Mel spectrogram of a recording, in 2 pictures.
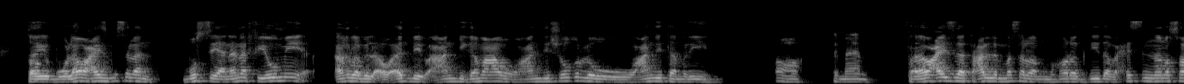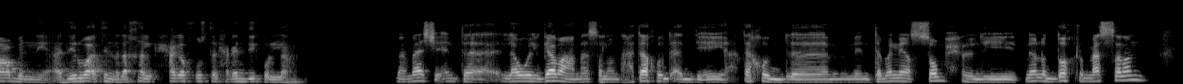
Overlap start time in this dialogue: none

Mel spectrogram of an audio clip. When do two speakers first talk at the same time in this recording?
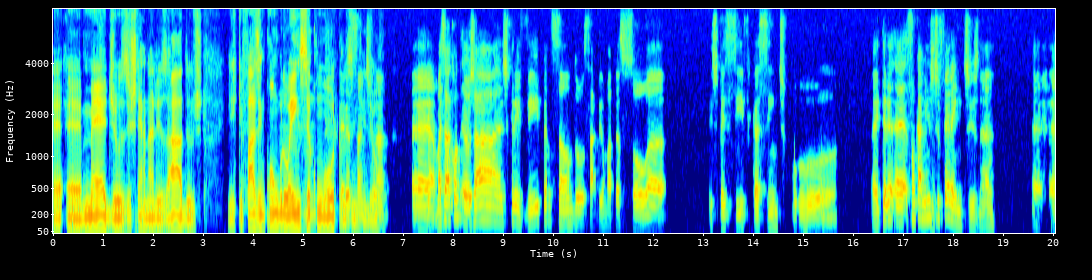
4.5 s

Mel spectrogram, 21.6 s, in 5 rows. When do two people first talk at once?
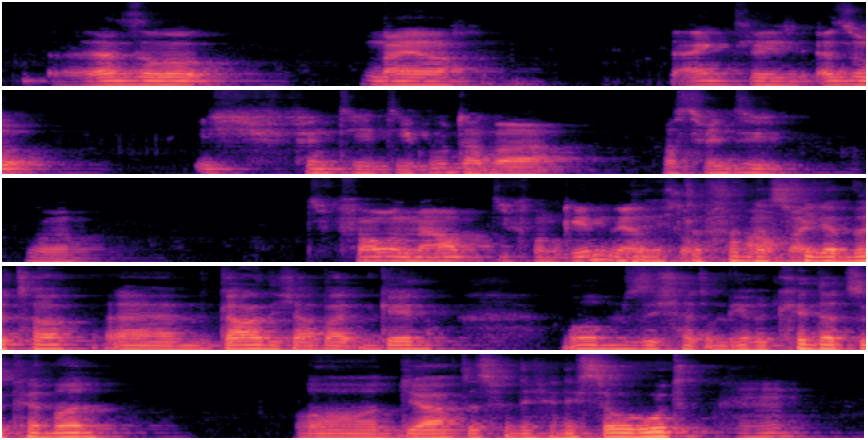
11.7 s

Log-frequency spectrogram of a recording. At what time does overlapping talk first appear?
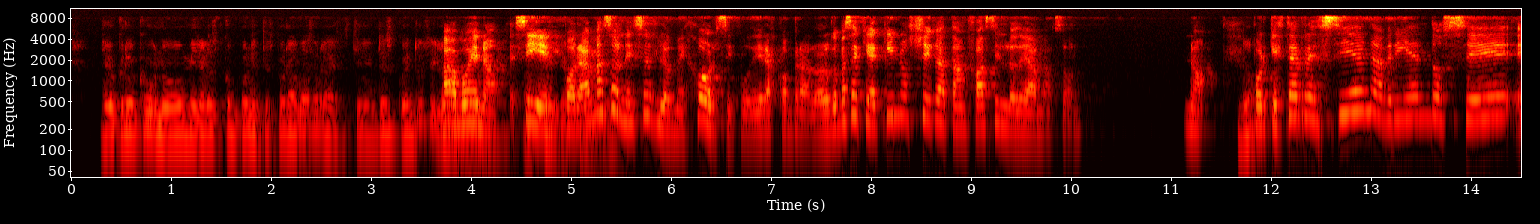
3.7 s

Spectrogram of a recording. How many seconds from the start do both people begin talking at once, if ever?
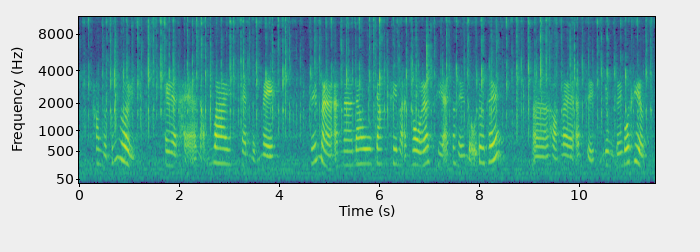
none

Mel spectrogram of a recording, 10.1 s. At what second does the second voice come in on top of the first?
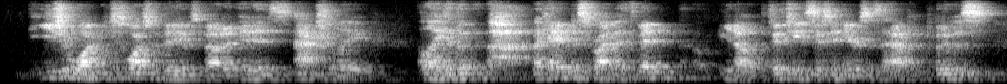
none

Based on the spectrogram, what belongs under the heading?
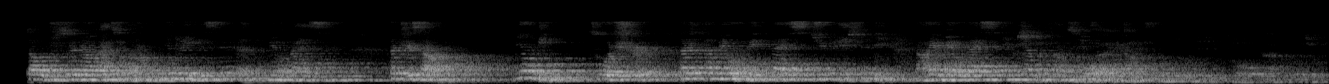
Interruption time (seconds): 10.0 s

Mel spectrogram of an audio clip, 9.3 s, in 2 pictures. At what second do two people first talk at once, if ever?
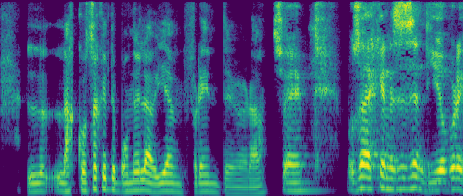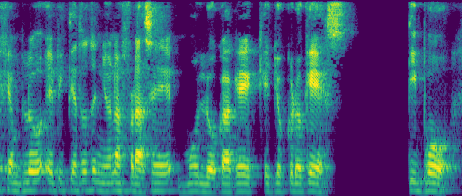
none

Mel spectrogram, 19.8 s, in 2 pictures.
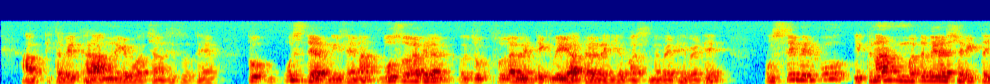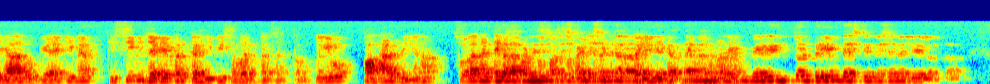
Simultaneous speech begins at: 14.8 s

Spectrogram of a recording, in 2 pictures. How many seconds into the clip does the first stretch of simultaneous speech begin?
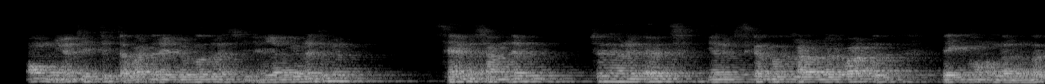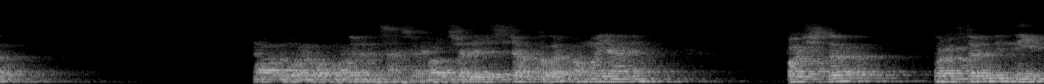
13.7 s

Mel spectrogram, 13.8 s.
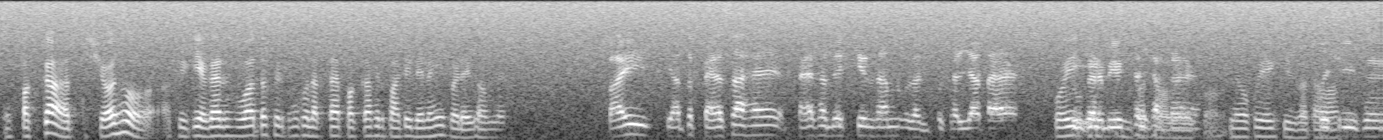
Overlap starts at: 10.8 s

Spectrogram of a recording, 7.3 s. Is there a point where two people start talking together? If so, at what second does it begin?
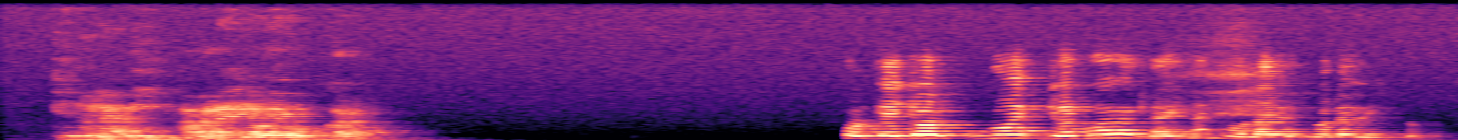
none

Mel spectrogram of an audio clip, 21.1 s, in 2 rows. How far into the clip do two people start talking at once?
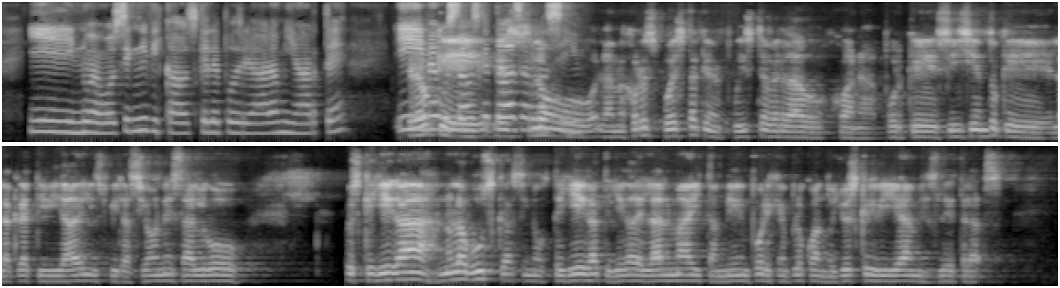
4.1 s

